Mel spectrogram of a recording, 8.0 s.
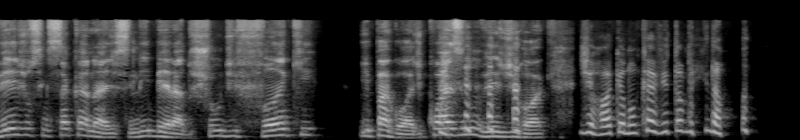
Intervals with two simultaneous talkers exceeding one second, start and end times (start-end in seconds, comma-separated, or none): none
